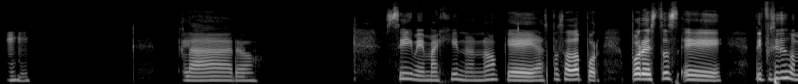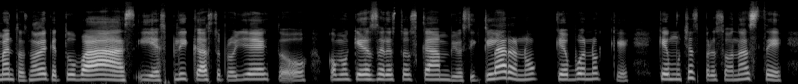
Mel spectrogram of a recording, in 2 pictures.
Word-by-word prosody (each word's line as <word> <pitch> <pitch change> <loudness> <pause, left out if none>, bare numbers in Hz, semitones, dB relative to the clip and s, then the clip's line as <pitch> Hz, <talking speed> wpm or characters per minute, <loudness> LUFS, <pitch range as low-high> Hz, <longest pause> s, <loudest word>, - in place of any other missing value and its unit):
Ujú. 195 -2 -11 1.5
¡Claro! 185 -1 -5 1.3
Sí, 265 -2 +1
me 215 - -1
imagino, 195 +1 -6
¿no?, 215 +5 -8
que 190 -4 +1
has 190 +1 -7
pasado 230 -1 0
por 195 -4 -6 0.3
por 250 +1 +5
estos, 250 +2 +5
eh, 200 -4 +3 0.3
difíciles 250 +4 -1
momentos, 235 -7 -2
¿no?, 220 - -3
de 245 - +3
que 215 -3 -5
tú 230 +3 -6
vas 220 -2 +8
y 210 -1 -4
explicas 220 +1 -1
tu 225 - -11
proyecto, 225 -1 -2 0.2
cómo 230 +1 -7
quieres 230 0 +1
hacer 235 -1 -2
estos 230 0 -5
cambios, 220 -5 -2
y 185 - -12
claro, 270 +6 +3
¿no?, 235 +3 -8
qué 235 - 0
bueno 250 +2 -5
que 175 -2 -9 0.3
que 240 -1 0
muchas 240 +5 -7
personas 220 +3 +1
te 200 -4 -3
225 Hz, 145 wpm, -23 LUFS, 195-240 Hz, 1.5 s, vas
